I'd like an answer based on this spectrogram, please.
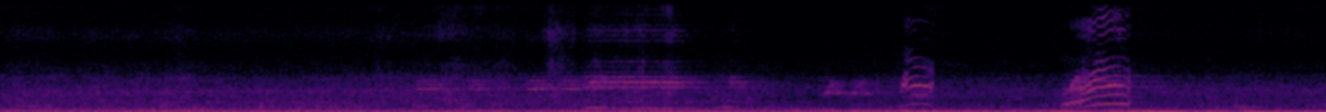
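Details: Mother cat on patrol, guarding her kittens while they are out: two loud, arching meows late on, the second stronger and rising then falling, after fainter tonal calls, over a steady low rumble of background noise.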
